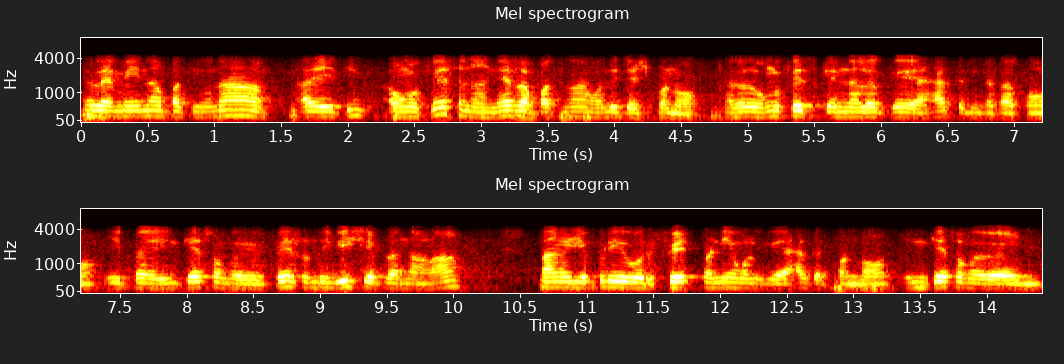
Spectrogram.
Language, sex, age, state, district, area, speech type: Tamil, male, 18-30, Tamil Nadu, Viluppuram, urban, conversation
